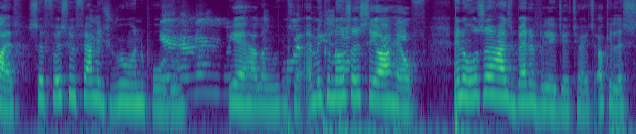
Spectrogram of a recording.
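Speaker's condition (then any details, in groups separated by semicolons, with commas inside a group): No condition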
